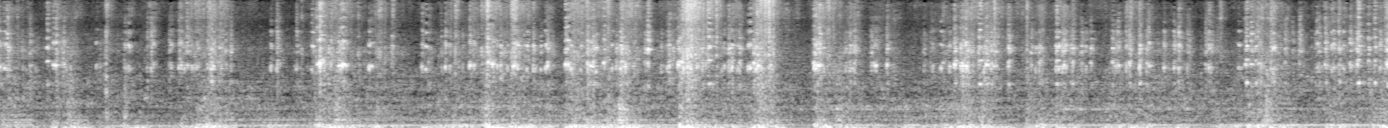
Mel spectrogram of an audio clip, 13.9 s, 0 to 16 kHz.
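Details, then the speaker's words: 1967 VW Type 3 Squareback, lowered front beam suspension with bump stops removed: lower arms ride metal on metal against the bump stop arms, so the front is super stiff and bouncy. Road rumble with hard clunks and a squeak, mainly from the passenger-side front corner. "suspension's super stiff. Anytime I hit a bump, it'll pretty much bounce and you'll hear a squeak."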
